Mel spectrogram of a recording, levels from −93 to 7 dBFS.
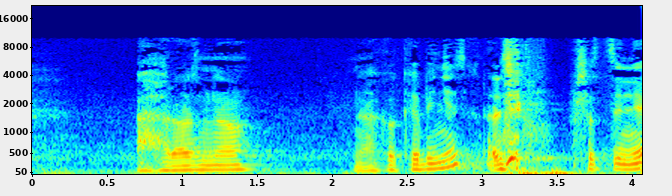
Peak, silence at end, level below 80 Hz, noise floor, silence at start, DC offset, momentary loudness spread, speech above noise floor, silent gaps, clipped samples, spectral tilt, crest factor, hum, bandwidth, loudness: -2 dBFS; 0 s; -38 dBFS; -44 dBFS; 0 s; under 0.1%; 13 LU; 23 dB; none; under 0.1%; -6 dB/octave; 20 dB; none; 10 kHz; -22 LUFS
